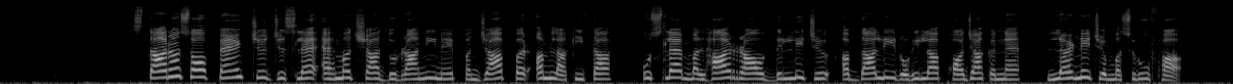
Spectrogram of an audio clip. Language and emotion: Dogri, neutral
